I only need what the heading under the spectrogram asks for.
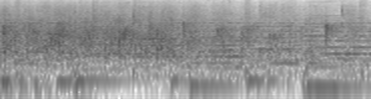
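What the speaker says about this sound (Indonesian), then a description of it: "Tepuk tangan untuk kita semua." Dense, steady applause from an audience at a children's Sunday school Christmas celebration in a church in Merauke, filling the whole stretch at close range with a low hum beneath it and no one speaking.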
